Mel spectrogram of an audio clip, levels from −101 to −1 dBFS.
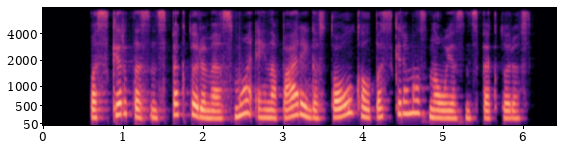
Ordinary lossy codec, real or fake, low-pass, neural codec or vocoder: AAC, 48 kbps; real; 7.2 kHz; none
